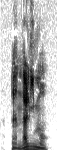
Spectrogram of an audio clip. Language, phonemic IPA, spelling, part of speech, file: French, /a.li.mɑ̃/, aliment, noun, Fr-aliment.ogg
- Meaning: food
